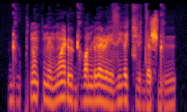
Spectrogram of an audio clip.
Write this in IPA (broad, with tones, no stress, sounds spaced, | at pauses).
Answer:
ɖʱ ʉ˨ kʷ ɗ ɔ̃˦˨ kʷ n ẽ˨ b õ˦ ɐ̯ ɽ ʉ˨ ɖʱ ɔ˦ n ɽ ʏ˦ ɐ̯ ɭ e˨ z i˦ ɐ̯ t͡ɕ ʉ˨ d æ˨ ʂ ɖ ʉ˨˦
